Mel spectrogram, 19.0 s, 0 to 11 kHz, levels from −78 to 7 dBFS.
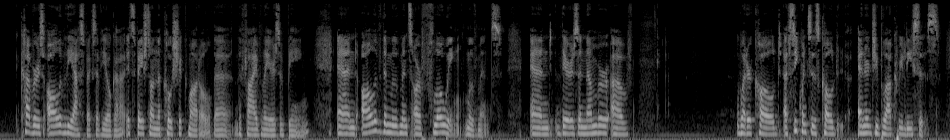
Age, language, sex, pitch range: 40-59, English, female, 130-165 Hz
